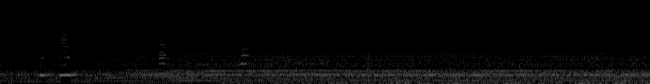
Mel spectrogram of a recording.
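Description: Faint, steady hum of a motor scooter's engine under way, with two brief high toots about half a second in and weaker short ones around two seconds in.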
